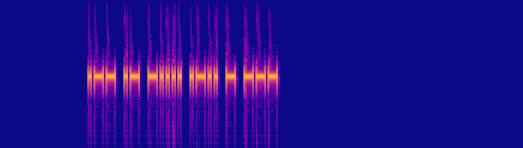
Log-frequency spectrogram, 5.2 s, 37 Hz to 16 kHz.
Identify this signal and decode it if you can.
Morse code, heard as a keyed tone, about 40 wpm, 700 Hz. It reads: WA6LTO
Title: USA Call Signs - 6 Characters - Repeated 2x - 40wpm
